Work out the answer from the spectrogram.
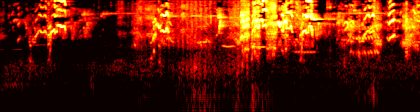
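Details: Lorikeets in Australia giving shrill, screechy chatter in bursts, with a brief high squeal early, a quiet gap, then rapid overlapping shrieks.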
